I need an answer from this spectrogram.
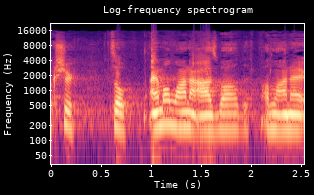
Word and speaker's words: Alana: Alana, it rhymes with iguana. People call me Alana all the time, but it's Alana.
